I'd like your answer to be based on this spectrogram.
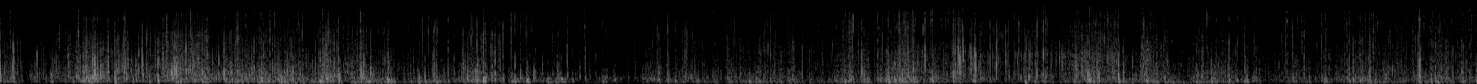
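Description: A thin, clear plastic bag draped over the top of a Sony A7s mirrorless camera is crinkled with fingertips against the camera body, right at the built-in microphones. The result is a steady, dense crackle and rustle that swells and eases in waves for the whole clip, with no pauses between the crinkles.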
